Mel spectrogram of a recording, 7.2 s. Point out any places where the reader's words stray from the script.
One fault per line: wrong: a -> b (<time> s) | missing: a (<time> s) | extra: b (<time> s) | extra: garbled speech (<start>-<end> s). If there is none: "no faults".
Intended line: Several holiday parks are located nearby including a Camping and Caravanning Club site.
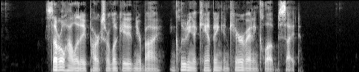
no faults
